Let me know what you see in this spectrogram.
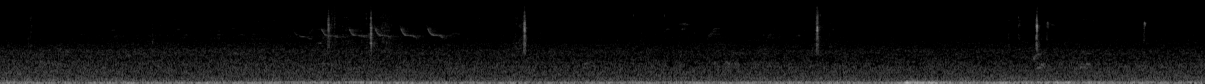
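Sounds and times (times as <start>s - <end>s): bird sharp high ticks: 3.1s - 5.4s, 8.0s - 8.5s, 10.1s - 10.6s, 11.4s - 11.6s.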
